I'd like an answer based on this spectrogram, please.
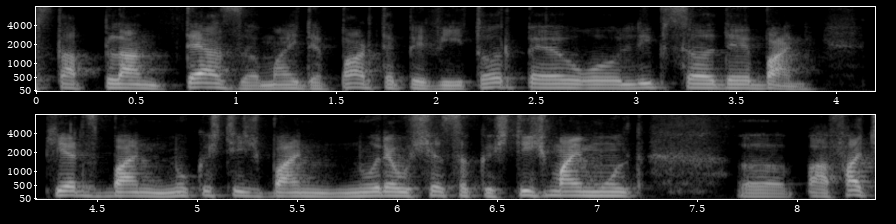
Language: Romanian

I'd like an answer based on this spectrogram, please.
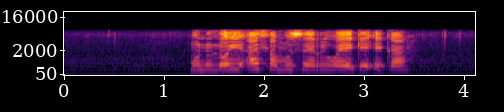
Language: Tsonga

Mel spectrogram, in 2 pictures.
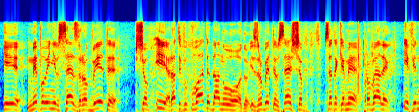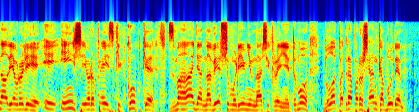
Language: Ukrainian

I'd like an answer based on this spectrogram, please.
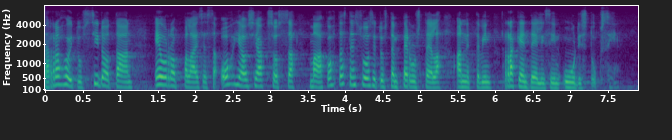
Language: Finnish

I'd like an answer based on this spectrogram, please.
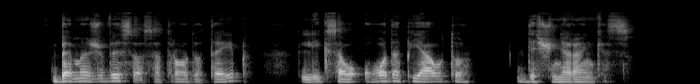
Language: Lithuanian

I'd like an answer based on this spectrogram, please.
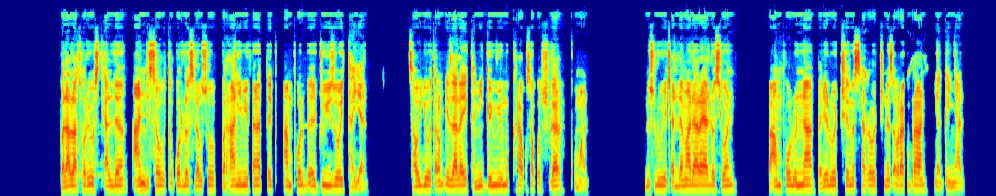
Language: Amharic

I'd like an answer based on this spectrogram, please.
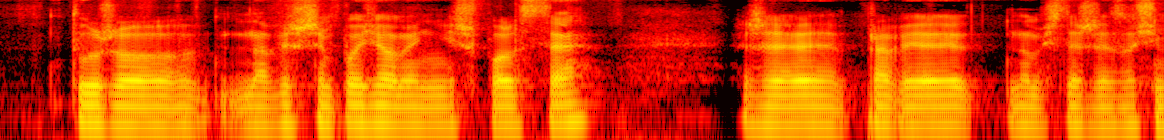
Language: Polish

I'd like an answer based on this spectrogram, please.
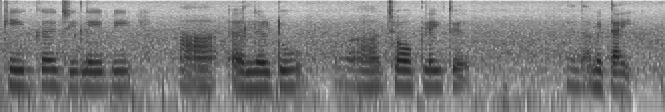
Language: Malayalam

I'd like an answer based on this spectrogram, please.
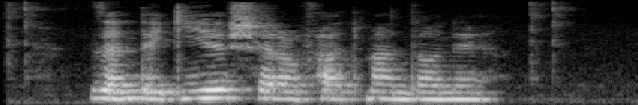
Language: Persian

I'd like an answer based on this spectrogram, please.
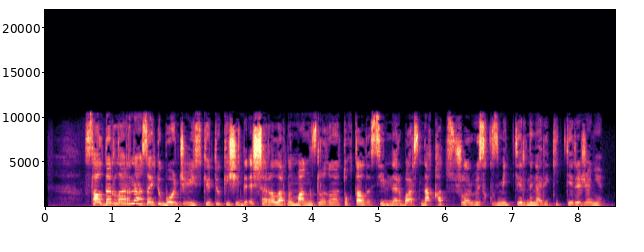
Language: Kazakh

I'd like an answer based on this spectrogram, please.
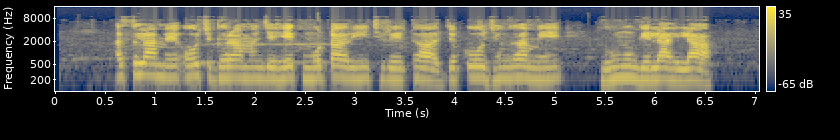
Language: Od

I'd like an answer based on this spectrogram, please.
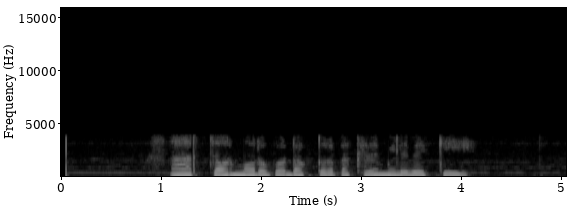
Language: Odia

